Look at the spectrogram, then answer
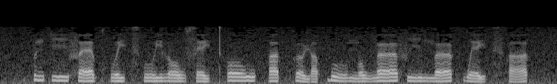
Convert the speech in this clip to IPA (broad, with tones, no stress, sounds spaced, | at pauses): p ɪ˥ ŋ k iː˧ f ɛː˨˧ kʷʰ e˨˧ j t͡sʰ uː˨˧ j l o˨˧ w s e˨ j t̪ʰ o˥ w | ɐ˨˥ t̚ k ɵ˨˩ ɥ ɐ˨˥ p̚ w uː˨ n̪ o˨ w ŋ œː˥ f iː˧ m œː˨˥ k̚ w e˨˩ j t͡sʰ ɐ˨˥ t̚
